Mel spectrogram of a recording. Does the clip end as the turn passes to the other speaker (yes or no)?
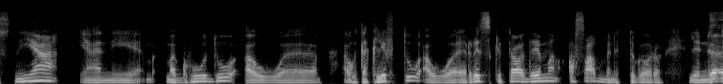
no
